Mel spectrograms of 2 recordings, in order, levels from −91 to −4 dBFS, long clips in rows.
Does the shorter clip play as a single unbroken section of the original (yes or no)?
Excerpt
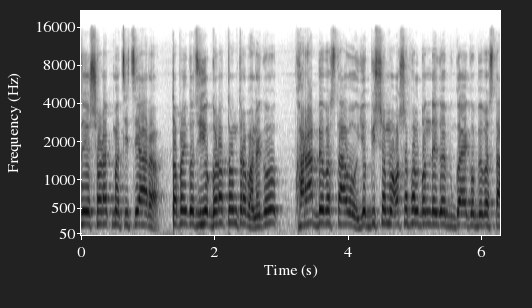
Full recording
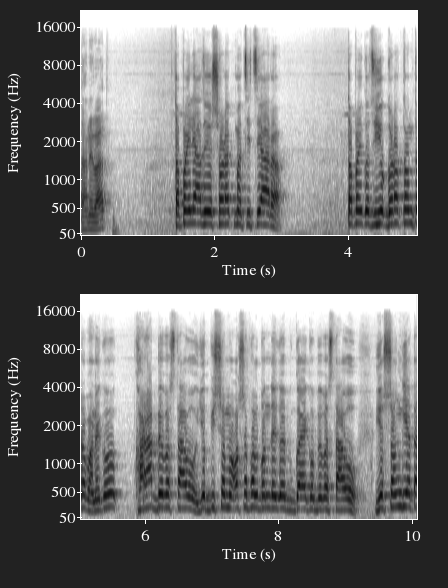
no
